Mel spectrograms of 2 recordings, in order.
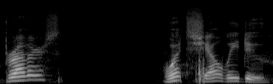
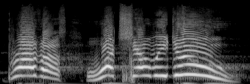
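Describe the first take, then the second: First: The question is asked calmly and evenly. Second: The question is cried out in anguish. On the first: The speaker calls it wrong. "I said that kind of calmly" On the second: The speaker calls it right. "I think they were in agony"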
